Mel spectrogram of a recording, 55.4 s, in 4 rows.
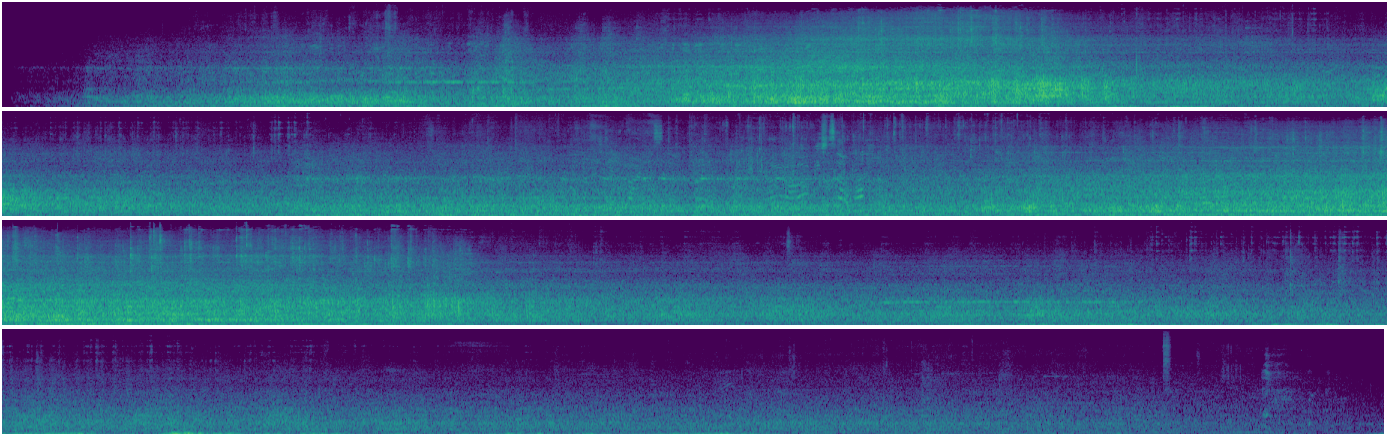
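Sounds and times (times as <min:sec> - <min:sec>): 
trams: 0:00.4 - 0:55.3.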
